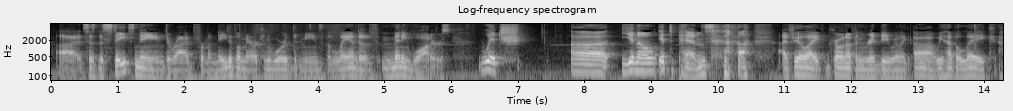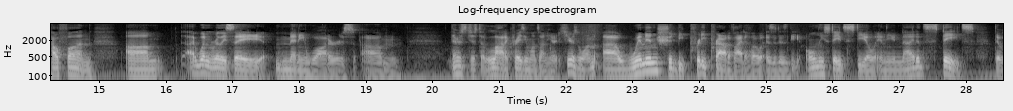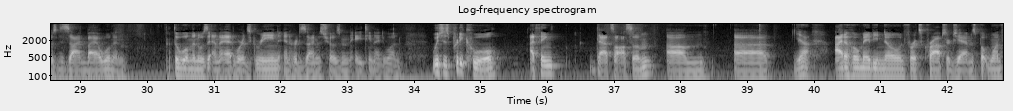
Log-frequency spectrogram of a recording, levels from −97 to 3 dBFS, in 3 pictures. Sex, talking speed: male, 170 wpm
